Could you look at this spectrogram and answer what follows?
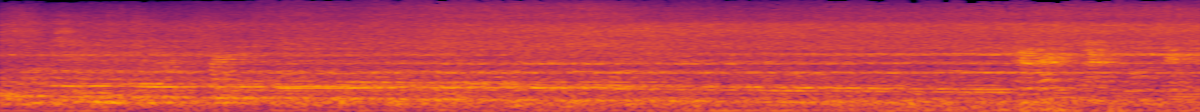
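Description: A Semboku Rapid Railway train rumbles steadily into a station in Japan, wheels clattering and brakes faintly squealing, loud and close throughout with no talking.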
